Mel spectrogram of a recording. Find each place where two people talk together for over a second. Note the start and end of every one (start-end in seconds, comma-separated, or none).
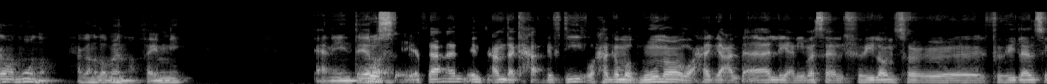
none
